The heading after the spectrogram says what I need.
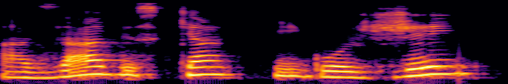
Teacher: eu vou juntar o que com a. Por quê? Porque eu falo junto.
